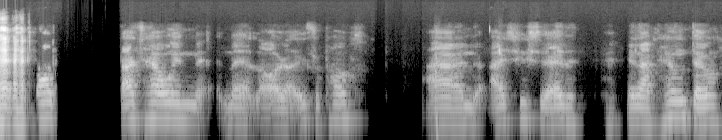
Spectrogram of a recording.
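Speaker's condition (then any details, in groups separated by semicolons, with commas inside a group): Cerebral palsy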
